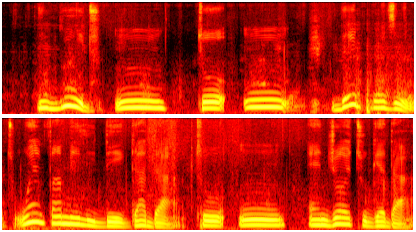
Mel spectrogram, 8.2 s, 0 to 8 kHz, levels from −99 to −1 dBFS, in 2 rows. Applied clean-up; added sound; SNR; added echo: neural separator model SepFormer DNS4.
